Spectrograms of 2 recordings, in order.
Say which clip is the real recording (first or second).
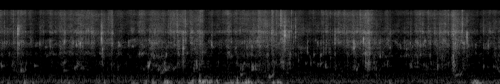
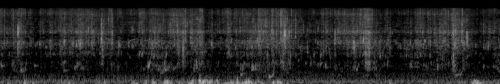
second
